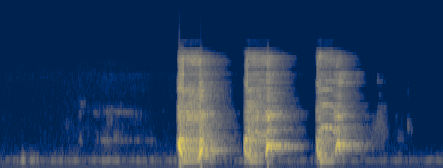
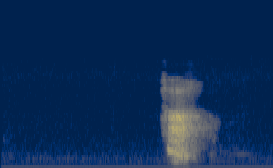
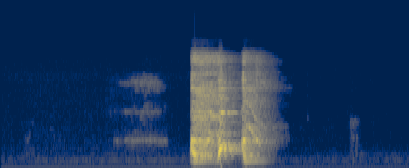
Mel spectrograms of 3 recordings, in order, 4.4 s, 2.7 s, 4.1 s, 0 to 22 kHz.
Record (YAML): three_cough_length: 4.4 s
three_cough_amplitude: 25803
three_cough_signal_mean_std_ratio: 0.34
exhalation_length: 2.7 s
exhalation_amplitude: 9275
exhalation_signal_mean_std_ratio: 0.25
cough_length: 4.1 s
cough_amplitude: 22999
cough_signal_mean_std_ratio: 0.29
survey_phase: beta (2021-08-13 to 2022-03-07)
age: 45-64
gender: Female
wearing_mask: 'No'
symptom_cough_any: true
symptom_runny_or_blocked_nose: true
symptom_fatigue: true
symptom_headache: true
smoker_status: Never smoked
respiratory_condition_asthma: false
respiratory_condition_other: false
recruitment_source: Test and Trace
submission_delay: 1 day
covid_test_result: Negative
covid_test_method: RT-qPCR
